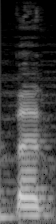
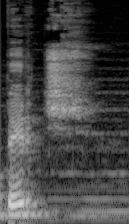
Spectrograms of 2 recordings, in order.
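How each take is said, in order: First: The name ends with a k sound. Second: The name ends with a ch sound. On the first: "most of us say Perk" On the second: "or Pirch, some people say"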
